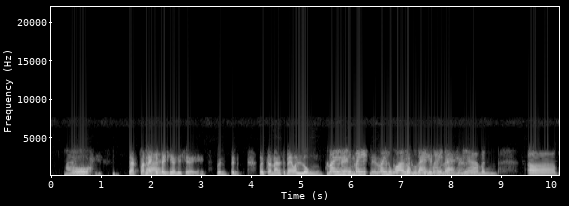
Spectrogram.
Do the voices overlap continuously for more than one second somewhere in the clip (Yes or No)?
Yes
